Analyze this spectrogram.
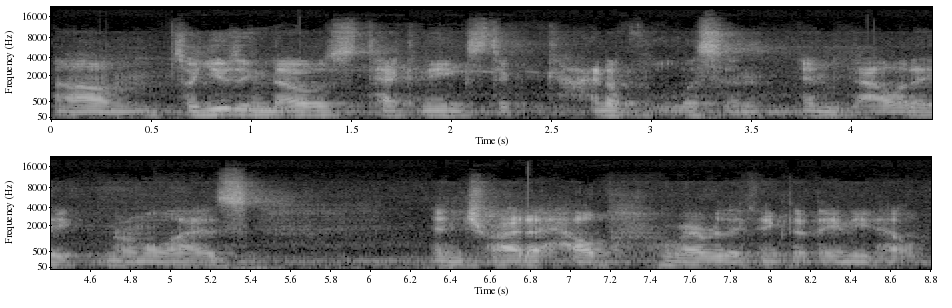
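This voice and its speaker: Long, frequent pauses from a man at a moderate pace, fairly low in pitch with fairly even intonation, amid noticeable background noise and audible room echo. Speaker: hospital social worker. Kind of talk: interview.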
